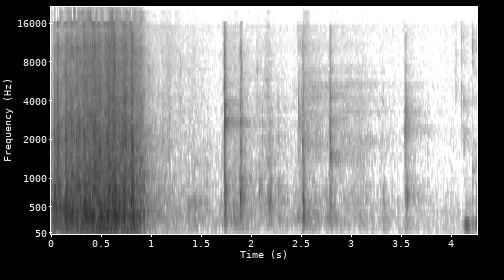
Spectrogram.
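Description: Sewing machine running briefly in one loud, fast burst of stitching on fabric for a pencil case, then stopping, followed by scattered quiet clicks and handling noises.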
